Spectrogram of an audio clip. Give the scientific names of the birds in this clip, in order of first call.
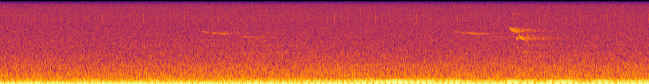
Poecile atricapillus, Colaptes auratus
